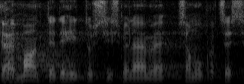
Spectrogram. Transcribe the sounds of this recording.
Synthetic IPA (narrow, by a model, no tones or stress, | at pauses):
emɑːnt̪ːˑet̪e̞ɦit̪ːˑussiːsme̞næeːme̞sɑmupro̞t̪se̞sː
